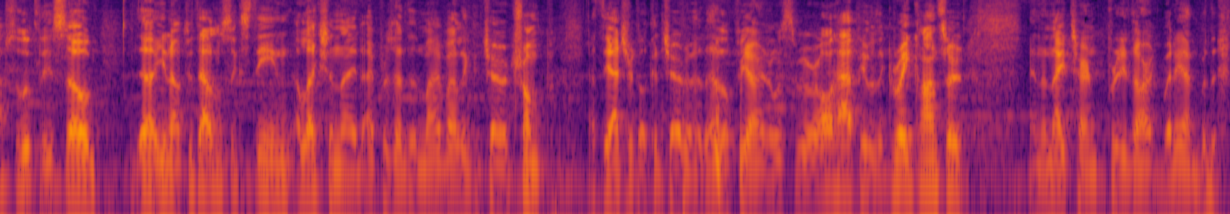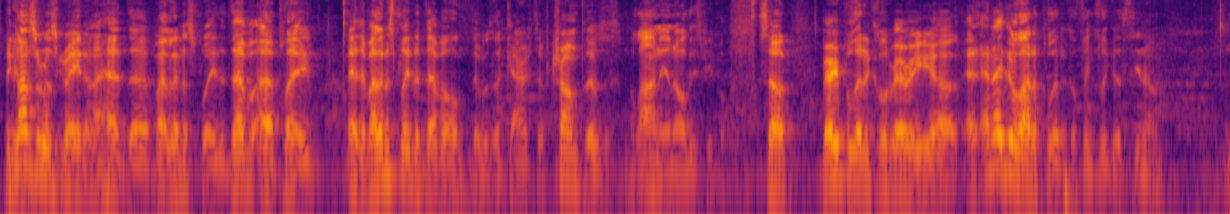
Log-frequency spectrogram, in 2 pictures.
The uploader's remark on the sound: At Gebhard's Beer Culture Bar. At Gebhard's Beer Culture Bar.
